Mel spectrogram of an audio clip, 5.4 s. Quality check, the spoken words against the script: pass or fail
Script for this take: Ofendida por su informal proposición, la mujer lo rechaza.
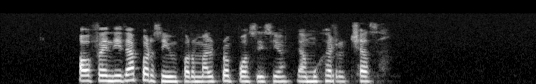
fail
